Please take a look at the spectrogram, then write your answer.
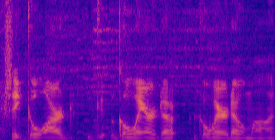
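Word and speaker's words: Guardromon: It's actually Gowardomon, not Gardramon.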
